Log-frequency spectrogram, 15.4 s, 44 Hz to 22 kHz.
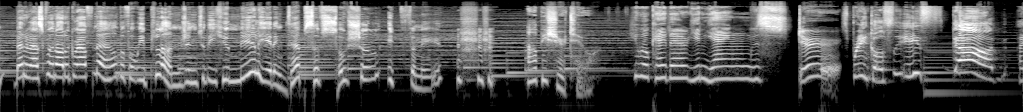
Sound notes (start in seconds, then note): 6.8 chuckles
